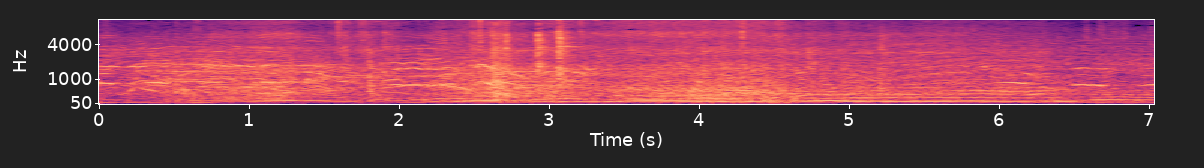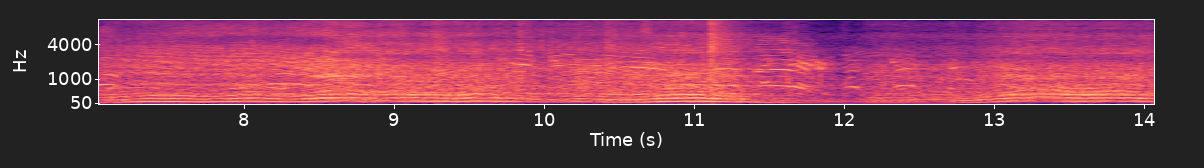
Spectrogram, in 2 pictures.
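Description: Off-road race buggy's engine revving hard under load, its pitch rising and falling repeatedly as it claws up a steep dirt climb, with a few sharp knocks about three seconds in and a brief drop in revs near the end.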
